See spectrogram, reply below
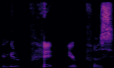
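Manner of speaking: sad, hushed, breathy near-whisper. Asked to say a line in different emotions, speaker does it sad; sad delivery.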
